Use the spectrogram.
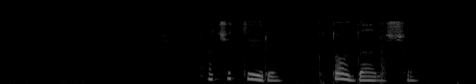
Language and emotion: Russian, sad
